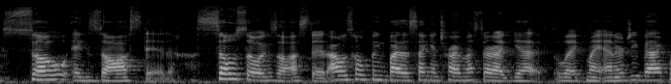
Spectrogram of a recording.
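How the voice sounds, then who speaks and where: A woman's voice: mid-range voice, a bit bright. A young adult woman vlogging casually to camera, telling a story full of fillers and acted-out quotes.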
